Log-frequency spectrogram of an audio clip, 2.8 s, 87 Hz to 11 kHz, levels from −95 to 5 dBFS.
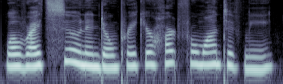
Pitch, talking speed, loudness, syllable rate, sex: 250 Hz, 255 wpm, -17 LUFS, 5.0 syllables/s, female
